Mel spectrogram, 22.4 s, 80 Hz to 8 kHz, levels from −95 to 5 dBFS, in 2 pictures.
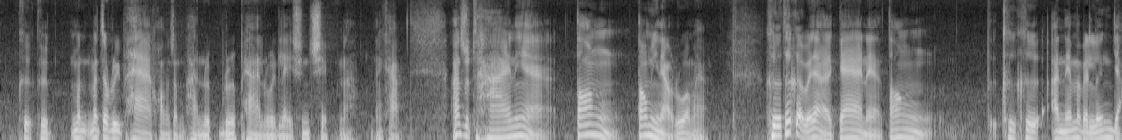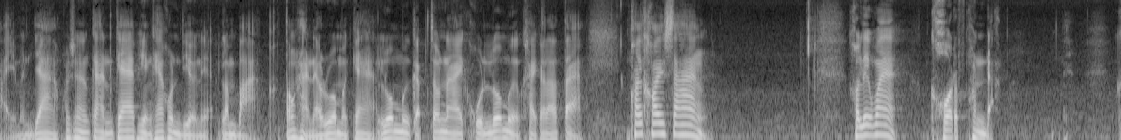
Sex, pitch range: male, 80-110 Hz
